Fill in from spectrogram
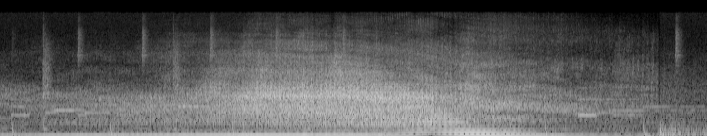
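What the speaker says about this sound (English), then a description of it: "What a sweet little plane." A Piper Super Cub small plane takes off from a remote frozen lake on an ice-fishing fly-in. Its propeller engine drones steadily, swells to a loud roar midway, then eases back as it pulls away.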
